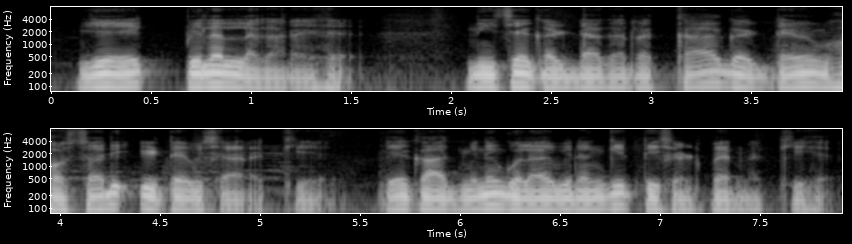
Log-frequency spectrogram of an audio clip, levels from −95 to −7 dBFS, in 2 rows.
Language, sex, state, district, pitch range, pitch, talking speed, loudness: Hindi, male, Uttar Pradesh, Jyotiba Phule Nagar, 85-100 Hz, 90 Hz, 225 wpm, -34 LUFS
